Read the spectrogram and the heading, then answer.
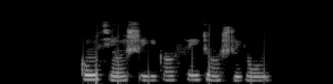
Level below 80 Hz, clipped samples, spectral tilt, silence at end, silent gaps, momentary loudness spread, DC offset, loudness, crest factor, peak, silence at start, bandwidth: -62 dBFS; under 0.1%; -4 dB/octave; 0.65 s; none; 9 LU; under 0.1%; -31 LUFS; 18 dB; -14 dBFS; 0.8 s; 8 kHz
